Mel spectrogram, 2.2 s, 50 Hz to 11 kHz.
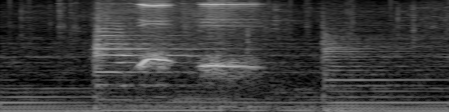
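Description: Short whistled notes into a microphone in the game Wasteland 3, a couple of bright rising and falling tones over a steady droning electronic hum.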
